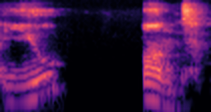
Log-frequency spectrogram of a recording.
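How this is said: It is said with a British accent. "Eles tendem a pronunciar esse are mais esse not como se fosse on't"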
